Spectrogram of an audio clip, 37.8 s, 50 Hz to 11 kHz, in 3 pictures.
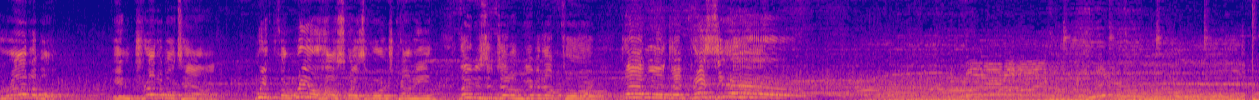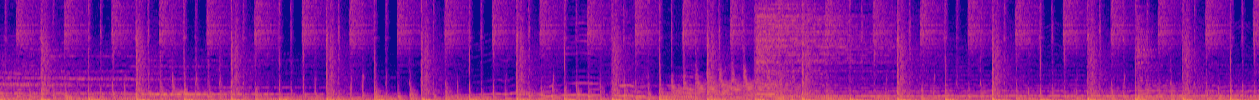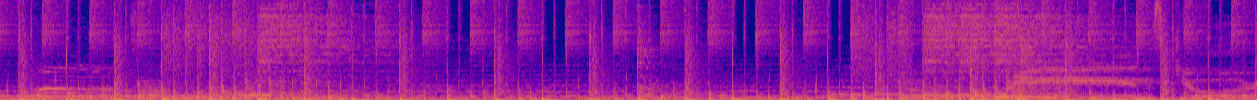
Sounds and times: Dance music: 2.9 - 37.7.

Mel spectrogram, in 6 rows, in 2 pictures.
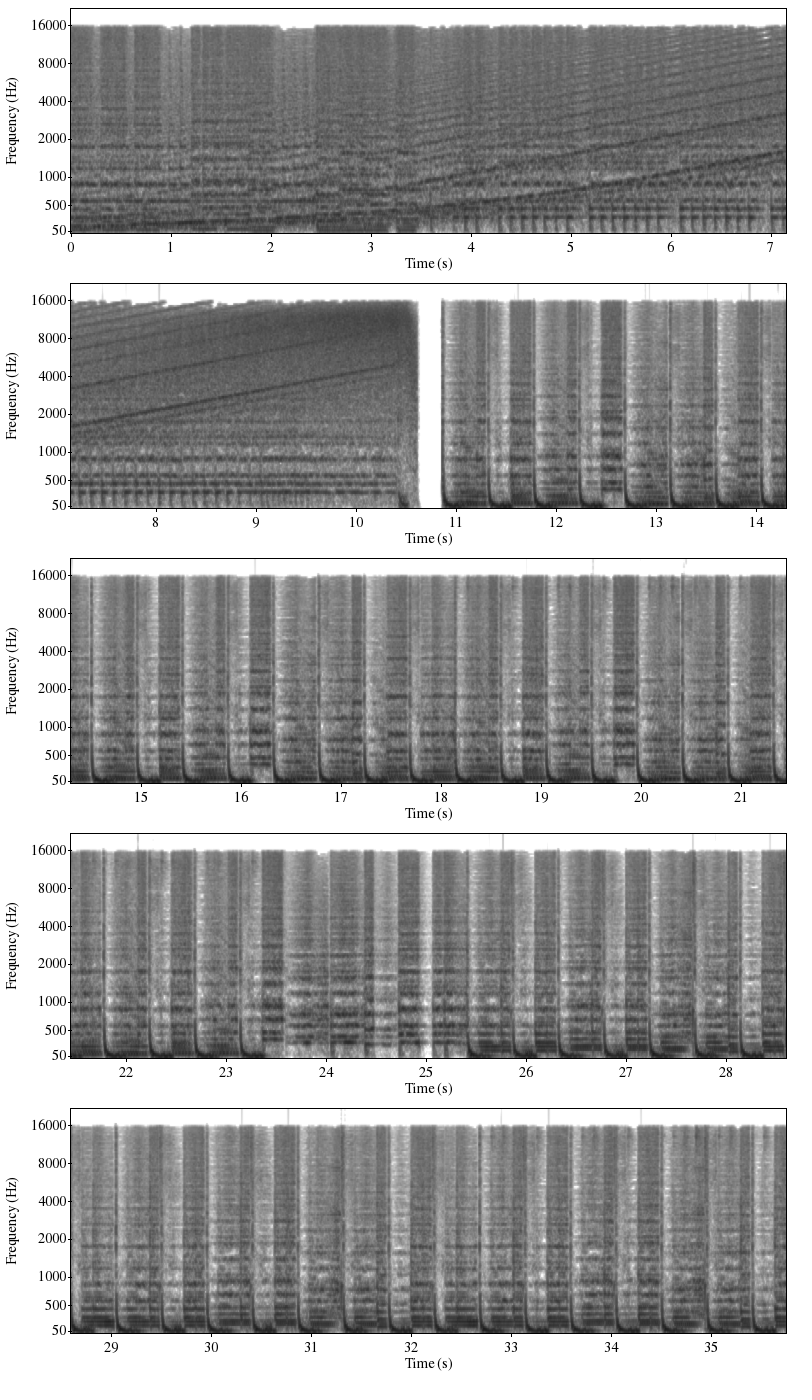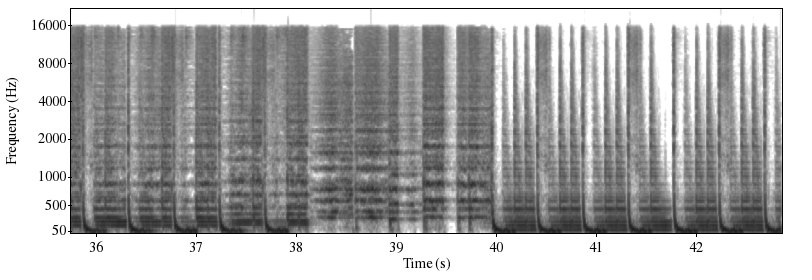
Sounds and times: House music: 0.0 - 42.8.

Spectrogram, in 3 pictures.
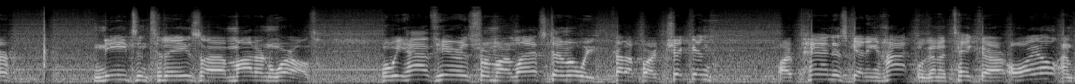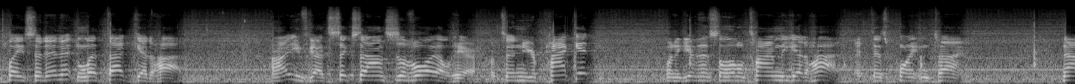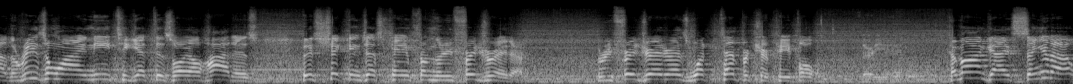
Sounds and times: Speech: 0.9 - 3.2, 3.8 - 7.2, 7.8 - 12.6, 13.4 - 16.8, 17.4 - 20.5, 21.4 - 26.8, 27.4 - 32.2.

